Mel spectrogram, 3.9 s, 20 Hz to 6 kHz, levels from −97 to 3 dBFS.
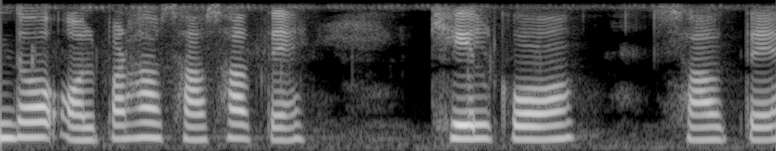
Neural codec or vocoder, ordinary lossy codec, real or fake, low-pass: none; none; real; 5.4 kHz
